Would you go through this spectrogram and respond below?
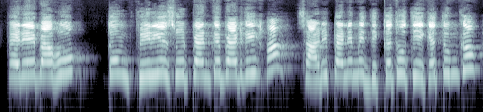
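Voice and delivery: high-pitched, accusing questions; scolding mother-in-law. Acted. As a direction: nag the bride about her clothes. Mother-in-law objects to suit.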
